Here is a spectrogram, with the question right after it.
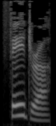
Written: phaedra

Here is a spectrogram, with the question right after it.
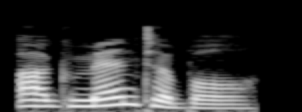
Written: augmentable

